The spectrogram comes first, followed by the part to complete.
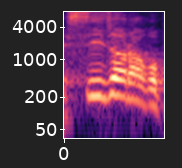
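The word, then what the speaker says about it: Caesar: 영어는 예 시저라고 발음을 하죠.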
